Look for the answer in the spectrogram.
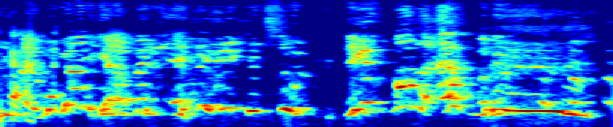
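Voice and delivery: high, loud, laughing mocking shout. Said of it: "He's like".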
